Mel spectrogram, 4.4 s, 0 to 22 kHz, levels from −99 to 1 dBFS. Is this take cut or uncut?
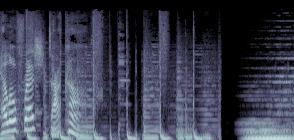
cut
